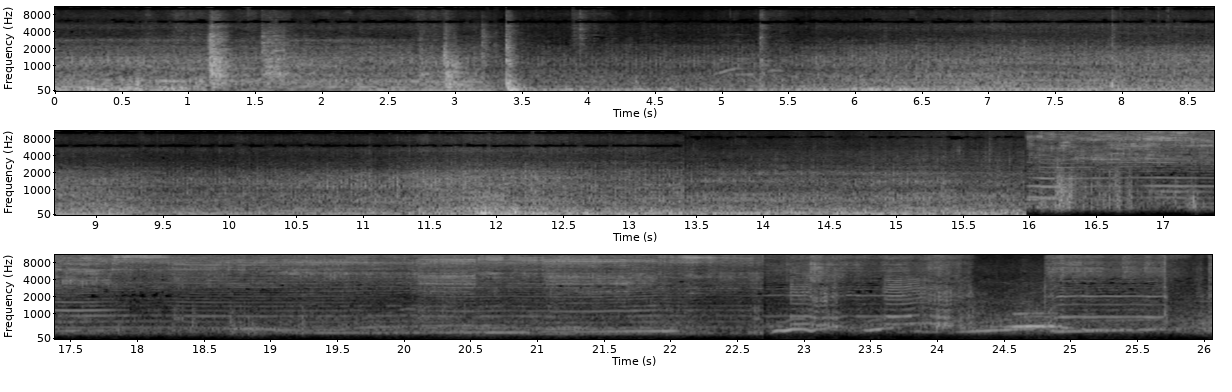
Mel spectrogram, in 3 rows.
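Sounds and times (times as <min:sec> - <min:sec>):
forklift engine running: 0:00.0 - 0:16.0.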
